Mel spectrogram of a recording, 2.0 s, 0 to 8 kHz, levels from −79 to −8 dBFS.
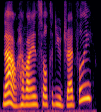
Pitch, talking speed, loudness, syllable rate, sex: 230 Hz, 180 wpm, -20 LUFS, 5.6 syllables/s, female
